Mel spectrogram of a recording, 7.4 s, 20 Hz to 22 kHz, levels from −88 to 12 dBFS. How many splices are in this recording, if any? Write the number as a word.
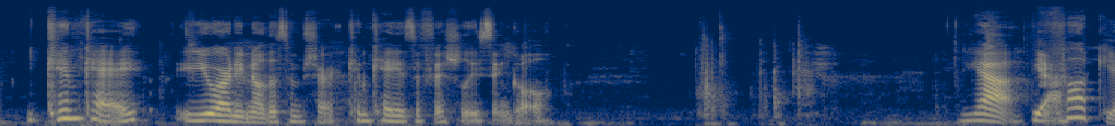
zero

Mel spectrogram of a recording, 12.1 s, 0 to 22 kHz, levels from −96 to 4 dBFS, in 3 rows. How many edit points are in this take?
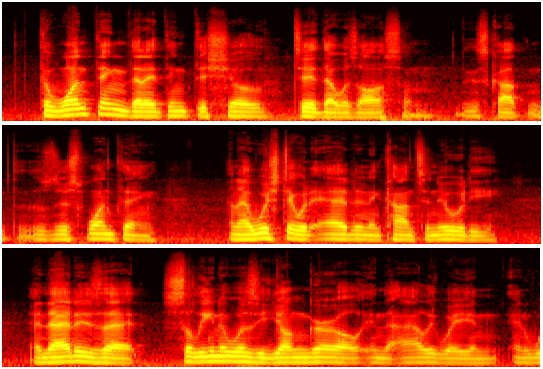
one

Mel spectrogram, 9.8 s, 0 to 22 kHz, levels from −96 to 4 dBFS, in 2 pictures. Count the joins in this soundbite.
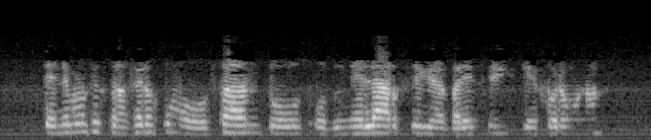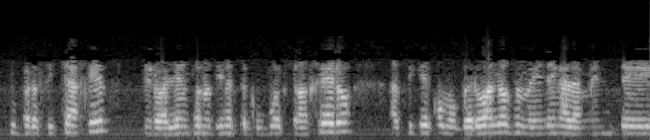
zero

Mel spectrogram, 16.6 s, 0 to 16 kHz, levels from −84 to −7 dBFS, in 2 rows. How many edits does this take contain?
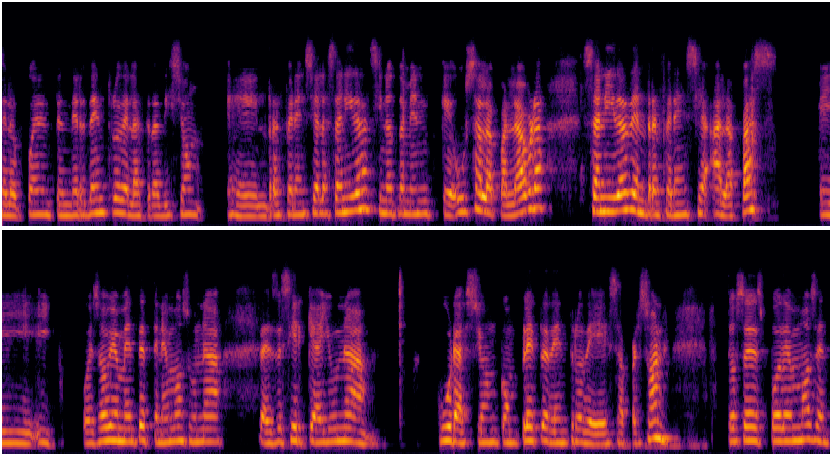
two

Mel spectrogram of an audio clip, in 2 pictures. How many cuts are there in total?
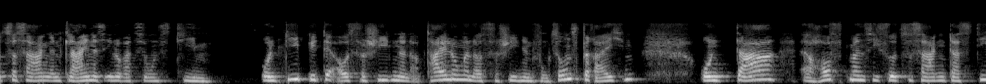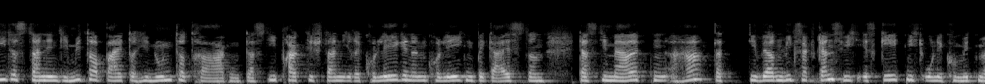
one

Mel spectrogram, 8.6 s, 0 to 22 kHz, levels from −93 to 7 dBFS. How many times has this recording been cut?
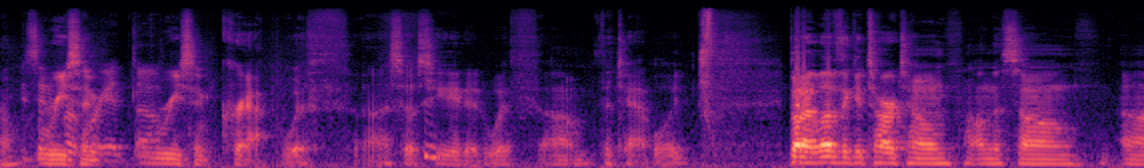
one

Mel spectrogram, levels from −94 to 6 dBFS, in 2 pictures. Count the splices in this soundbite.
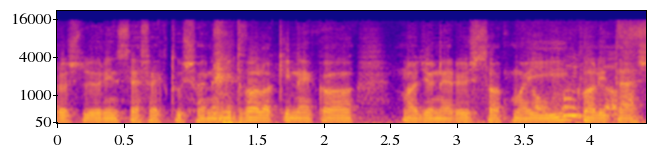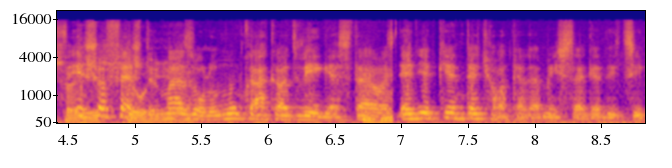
one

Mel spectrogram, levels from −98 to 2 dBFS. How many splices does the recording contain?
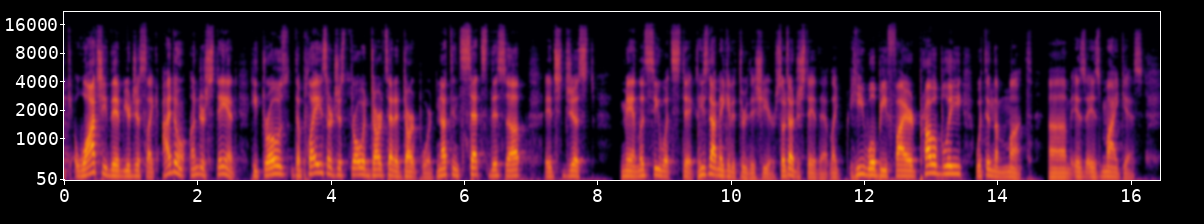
two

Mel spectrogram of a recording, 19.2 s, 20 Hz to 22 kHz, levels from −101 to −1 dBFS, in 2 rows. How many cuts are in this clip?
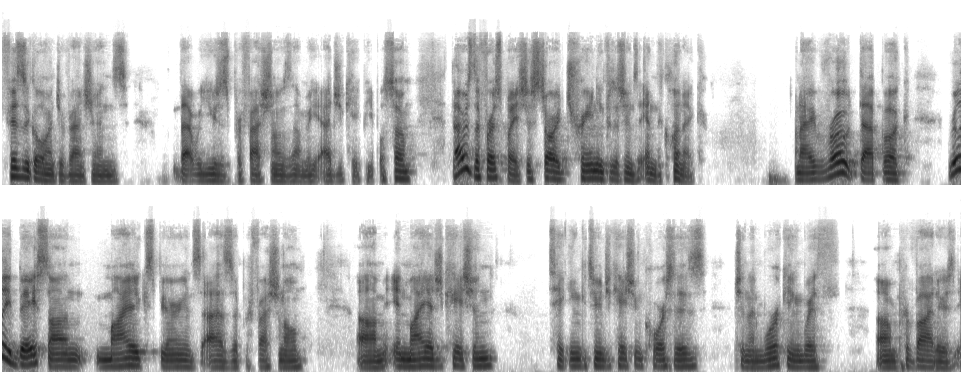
two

